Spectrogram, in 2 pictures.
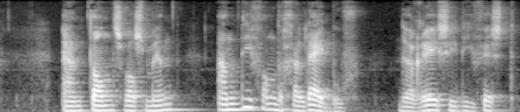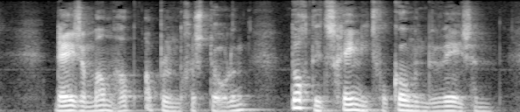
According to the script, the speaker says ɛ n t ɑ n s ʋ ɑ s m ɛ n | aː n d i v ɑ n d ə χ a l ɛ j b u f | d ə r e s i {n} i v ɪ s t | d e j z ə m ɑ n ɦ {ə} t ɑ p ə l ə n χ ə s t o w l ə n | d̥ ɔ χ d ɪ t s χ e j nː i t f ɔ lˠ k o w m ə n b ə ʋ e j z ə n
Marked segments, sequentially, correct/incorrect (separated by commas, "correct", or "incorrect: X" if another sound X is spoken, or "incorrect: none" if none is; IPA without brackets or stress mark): incorrect: d, incorrect: ɑ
